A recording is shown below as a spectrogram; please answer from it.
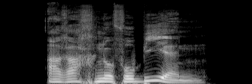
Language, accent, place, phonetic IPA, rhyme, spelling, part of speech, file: German, Germany, Berlin, [aʁaxnofoˈbiːən], -iːən, Arachnophobien, noun, De-Arachnophobien.ogg
- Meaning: plural of Arachnophobie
